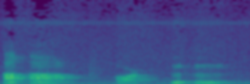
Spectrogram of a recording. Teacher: for no, it's the first syllable which is stressed.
